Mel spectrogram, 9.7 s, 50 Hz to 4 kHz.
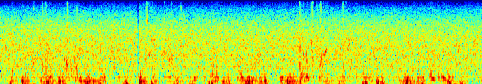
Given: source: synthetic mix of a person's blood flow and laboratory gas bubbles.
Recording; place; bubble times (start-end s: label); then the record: Doppler ultrasound of blood flow; precordium
0.21-0.30 s: bubbles
0.62-0.72 s: bubbles
0.79-1.09 s: bubbles
1.23-1.70 s: bubbles
2.23-2.30 s: bubbles
2.74-2.81 s: bubbles
2.84-3.06 s: bubbles
3.27-3.33 s: bubbles
3.41-3.47 s: bubbles
3.59-3.65 s: bubbles
3.84-3.98 s: bubbles
4.22-4.41 s: bubbles
4.67-4.85 s: bubbles
5.96-6.58 s: bubbles
6.82-7.20 s: bubbles
7.25-7.41 s: bubbles
8.46-8.96 s: bubbles
From the record:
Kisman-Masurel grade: 232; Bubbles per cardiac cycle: several, 3 to 8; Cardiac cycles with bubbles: 50 to 99%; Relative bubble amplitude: moderate (0.250 to 0.450); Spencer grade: 3 (all of the cardiac periods contain showers or single bubble signals, but not dominating or overriding the cardiac motion signals); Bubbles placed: anywhere in the cardiac cycle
